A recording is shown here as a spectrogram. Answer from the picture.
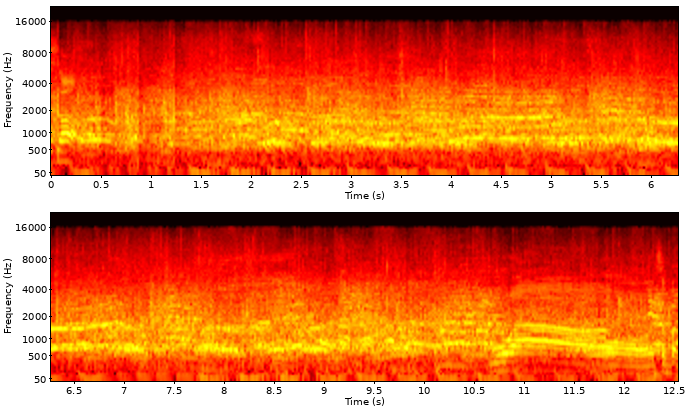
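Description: Upbeat background music with a studio crowd cheering and clapping.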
